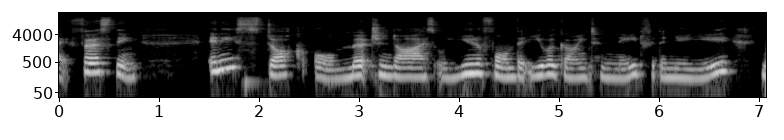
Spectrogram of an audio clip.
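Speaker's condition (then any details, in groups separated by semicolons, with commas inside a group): No condition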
